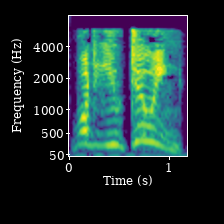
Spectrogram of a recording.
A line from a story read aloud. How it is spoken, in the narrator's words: yelled Cedric's voice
